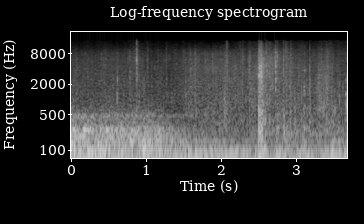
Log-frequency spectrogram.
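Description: Dry branches rustle and snap close by.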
